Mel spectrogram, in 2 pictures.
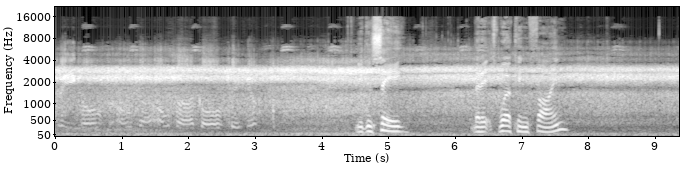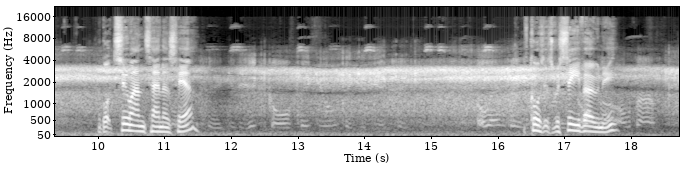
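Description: A man's voice comes through a small radio speaker in short bursts.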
